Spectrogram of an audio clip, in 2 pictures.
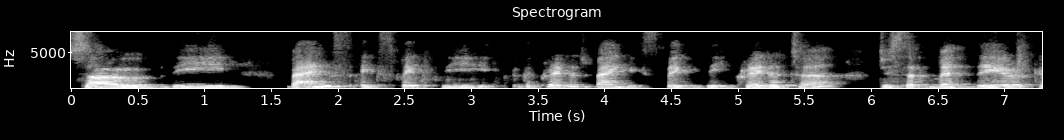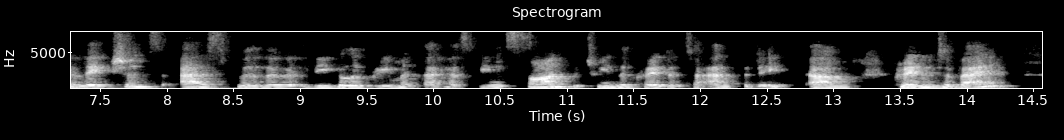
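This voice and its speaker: Speaking at a fairly slow pace, a woman with a plain, everyday voice keeps a medium pitch and fairly even intonation. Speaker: payments industry presenter. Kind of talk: webinar presentation.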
